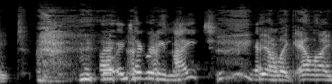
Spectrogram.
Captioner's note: laughs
